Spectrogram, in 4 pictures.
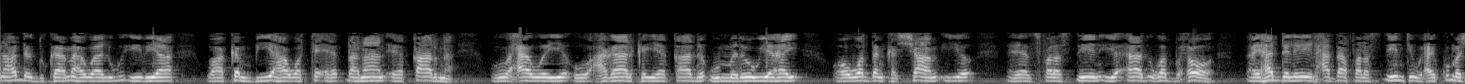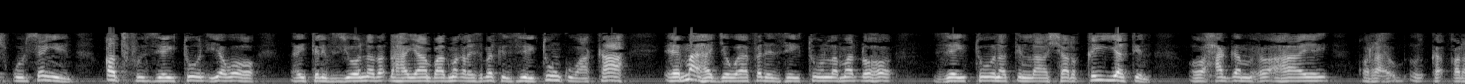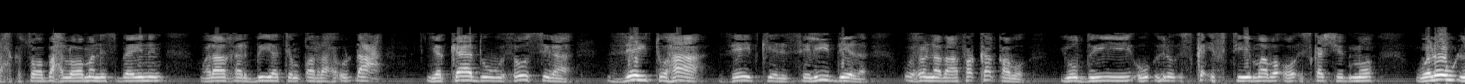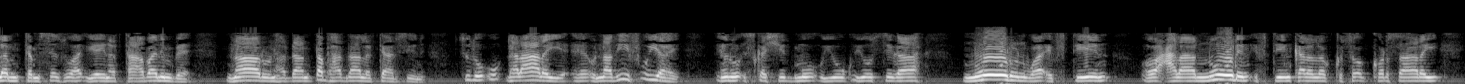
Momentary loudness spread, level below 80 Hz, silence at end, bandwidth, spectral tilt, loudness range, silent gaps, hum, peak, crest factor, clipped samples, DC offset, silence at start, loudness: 10 LU; -48 dBFS; 0.25 s; 6 kHz; -9.5 dB/octave; 5 LU; none; none; 0 dBFS; 14 dB; 0.6%; under 0.1%; 0 s; -14 LUFS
